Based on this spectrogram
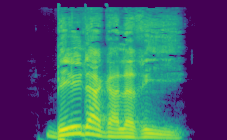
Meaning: picture gallery
- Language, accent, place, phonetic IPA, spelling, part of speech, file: German, Germany, Berlin, [ˈbɪldɐɡaləˌʁiː], Bildergalerie, noun, De-Bildergalerie.ogg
